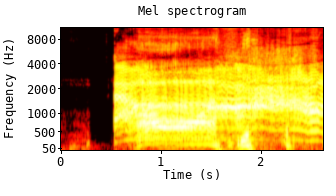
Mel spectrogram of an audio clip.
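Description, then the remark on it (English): A loud, drawn-out pained groan begins after a brief silence, a strained low voice holding for about two seconds with wavering, breaking pitch toward the end. “Now, tell me without using words that you live in pain in your life.”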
